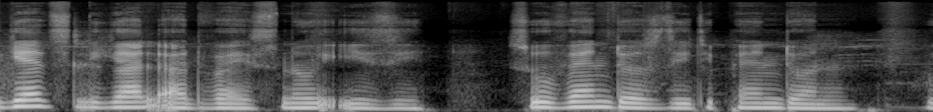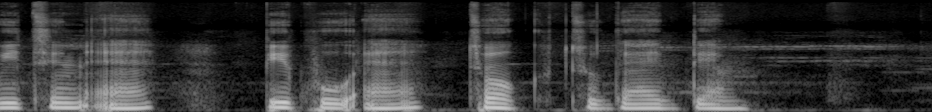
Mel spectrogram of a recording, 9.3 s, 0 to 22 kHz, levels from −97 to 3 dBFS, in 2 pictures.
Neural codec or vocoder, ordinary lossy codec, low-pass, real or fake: none; none; none; real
